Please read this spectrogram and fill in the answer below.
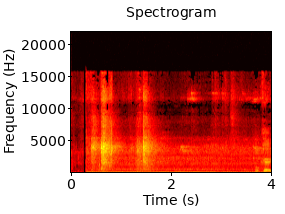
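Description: Steady low machine hum in a large steel-framed building, starting abruptly a moment in. Two brief louder clatters come within the first second and a half.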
